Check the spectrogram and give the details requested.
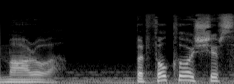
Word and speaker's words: Ma'arue: Ma'arue, keeper of thresholds, pronunciation Ma'aroa.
